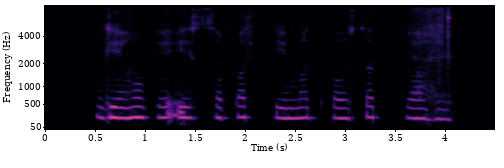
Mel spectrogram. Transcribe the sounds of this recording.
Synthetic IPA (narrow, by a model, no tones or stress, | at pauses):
ɡeːɦõkeʔɪsːɐpət̪̚kiːmət̪ɔːsət̪̚kjaːɦɛː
